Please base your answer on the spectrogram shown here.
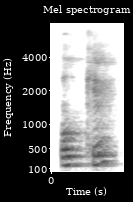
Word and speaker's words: पुख: शनि के नक्षत्र है पुख जिसे पुछ भी कहते हैं लोग ऐसे पुख का उच्चारण होता है पुख अनुराधा उतरा भाद्रपद पुख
